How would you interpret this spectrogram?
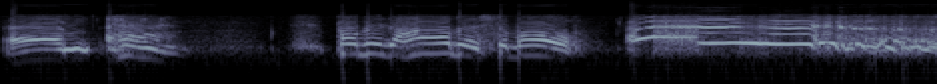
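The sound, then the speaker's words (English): Over a tinny, phone-like line, a man speaks briefly, then a voice imitates a horse's neigh with a wavering, quavering whinny that ends in a long, drawn-out call. “Horse sounds like this.”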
